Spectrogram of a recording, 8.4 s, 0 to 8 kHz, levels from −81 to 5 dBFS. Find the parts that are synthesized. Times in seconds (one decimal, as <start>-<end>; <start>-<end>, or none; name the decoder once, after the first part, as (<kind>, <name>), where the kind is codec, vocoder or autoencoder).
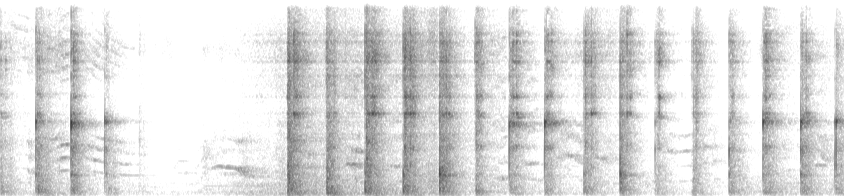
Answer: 2.4-5.0 (codec, DAC); 5.5-7.5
